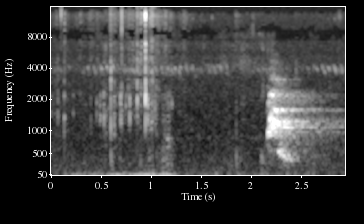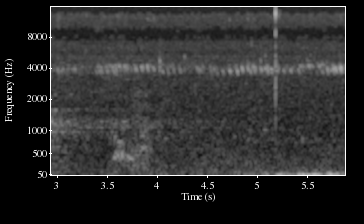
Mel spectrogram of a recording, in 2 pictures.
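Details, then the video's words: Mountain lion calling at 2:15 a.m. on June 7, 2024, on Houston Bros Trail, Coconino National Forest, Arizona; a single short, harsh, broadband cry rises out of near silence, with faint earlier rustling and a steady high insect-like hum. "Coconino NF mountain lion nighttime vocalization"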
